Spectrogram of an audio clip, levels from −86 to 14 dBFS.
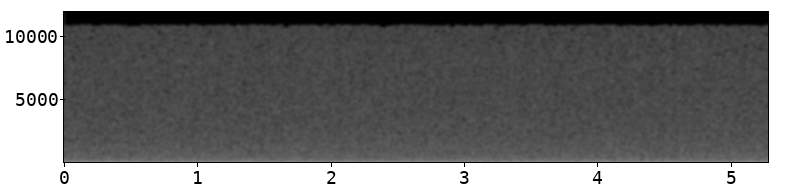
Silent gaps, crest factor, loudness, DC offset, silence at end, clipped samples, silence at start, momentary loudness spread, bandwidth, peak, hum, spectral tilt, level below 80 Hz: none; 12 dB; -33 LUFS; under 0.1%; 0 s; under 0.1%; 0 s; 0 LU; 11.5 kHz; -20 dBFS; none; -3 dB/octave; -34 dBFS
